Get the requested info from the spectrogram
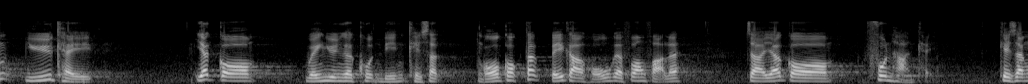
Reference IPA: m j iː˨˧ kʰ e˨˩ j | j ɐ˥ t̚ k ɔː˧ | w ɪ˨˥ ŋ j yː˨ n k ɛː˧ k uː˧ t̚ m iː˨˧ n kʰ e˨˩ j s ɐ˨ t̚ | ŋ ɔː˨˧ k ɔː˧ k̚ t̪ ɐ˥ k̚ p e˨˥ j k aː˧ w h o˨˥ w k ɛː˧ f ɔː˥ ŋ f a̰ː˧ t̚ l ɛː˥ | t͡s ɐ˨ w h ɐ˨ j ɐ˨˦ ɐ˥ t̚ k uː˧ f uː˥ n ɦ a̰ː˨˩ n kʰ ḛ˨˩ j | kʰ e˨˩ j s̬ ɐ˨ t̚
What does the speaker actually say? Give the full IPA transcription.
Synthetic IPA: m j yː˨˧ kʰ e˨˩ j | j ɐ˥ t̚ k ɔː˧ | w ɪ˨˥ ŋ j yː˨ n k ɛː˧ kʰ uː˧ t̚ m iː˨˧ n kʰ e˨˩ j s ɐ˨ t̚ | ŋ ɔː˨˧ k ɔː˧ k̚ t̪ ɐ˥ k̚ p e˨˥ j k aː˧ w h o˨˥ w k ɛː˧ f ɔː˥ ŋ f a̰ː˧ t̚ l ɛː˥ | t͡s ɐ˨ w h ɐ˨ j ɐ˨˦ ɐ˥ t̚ k ɔː˧ f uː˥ n ɦ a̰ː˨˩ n kʰ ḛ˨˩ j | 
